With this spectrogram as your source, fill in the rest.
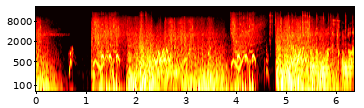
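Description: Blasts and explosions burst from a video game battle.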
